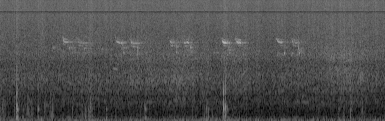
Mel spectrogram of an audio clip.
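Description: A bird repeating a short, high double chirp about once a second, five times, over faint outdoor background noise. Scattered low knocks run underneath, the loudest about four and a half seconds in.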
